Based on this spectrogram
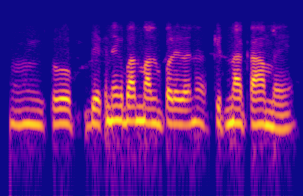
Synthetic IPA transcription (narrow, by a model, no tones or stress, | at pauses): t̪od̪ekʰnekebaːd̪maːluːmpəɽeɡaɦɛnakɪt̪nakamɦɛ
